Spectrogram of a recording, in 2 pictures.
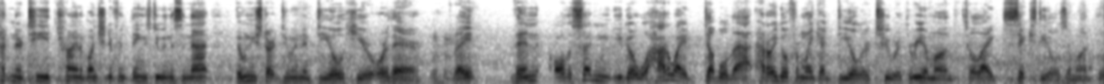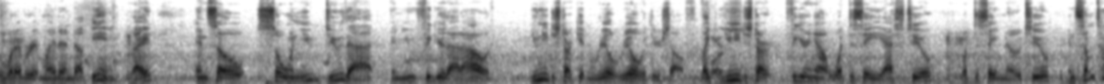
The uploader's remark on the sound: go outside and record this podcast while sitting on a pier by a lake with ducks in Orange County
